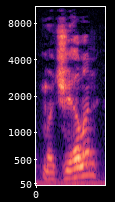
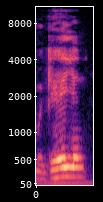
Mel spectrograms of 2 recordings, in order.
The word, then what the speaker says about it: Magellan: know the way you've always learned how to pronounce it ferdinand magellan ferdinand magellan all right if you insist upon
